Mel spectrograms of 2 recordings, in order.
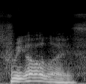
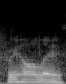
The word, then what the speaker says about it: frijoles: say beans in spanish it's it's frioles i promise you it's free all those it's frijoles go look it up it's mexican in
